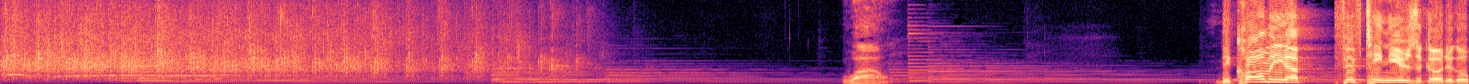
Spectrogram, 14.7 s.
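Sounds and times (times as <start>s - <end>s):
audience clapping hands: 0.0s - 6.4s
speech: 8.5s - 9.0s, 12.2s - 14.6s.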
